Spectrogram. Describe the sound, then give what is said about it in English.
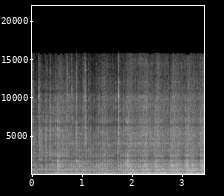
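The engine of a 1973 Allis-Chalmers 200 tractor in Kansas, with just over 1600 original hours, idles steadily, a loud, continuous low rumble with a faint rise in intensity toward the end and no voices. “This week, we're off to Kansas again to check out an Alice Chalmers 200.”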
